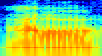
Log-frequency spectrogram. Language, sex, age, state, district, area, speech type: Bodo, male, 60+, Assam, Chirang, rural, spontaneous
